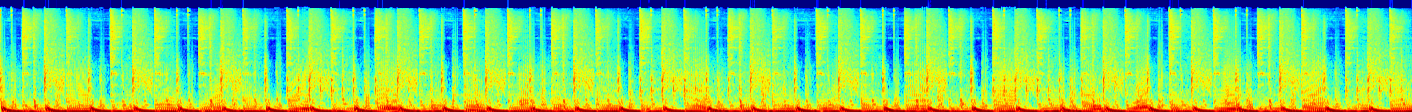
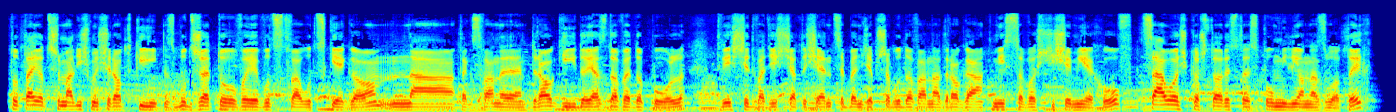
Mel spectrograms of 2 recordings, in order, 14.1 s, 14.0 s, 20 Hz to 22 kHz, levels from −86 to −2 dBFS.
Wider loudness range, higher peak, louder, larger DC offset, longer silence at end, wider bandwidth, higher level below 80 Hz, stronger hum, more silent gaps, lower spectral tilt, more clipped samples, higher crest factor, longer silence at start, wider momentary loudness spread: about the same, 0 LU vs 2 LU; about the same, 0 dBFS vs 0 dBFS; first, -10 LUFS vs -17 LUFS; neither; second, 0 s vs 0.25 s; first, 16.5 kHz vs 13.5 kHz; first, -8 dBFS vs -48 dBFS; neither; neither; about the same, -5 dB/octave vs -4.5 dB/octave; neither; second, 8 dB vs 16 dB; about the same, 0 s vs 0.1 s; second, 1 LU vs 4 LU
